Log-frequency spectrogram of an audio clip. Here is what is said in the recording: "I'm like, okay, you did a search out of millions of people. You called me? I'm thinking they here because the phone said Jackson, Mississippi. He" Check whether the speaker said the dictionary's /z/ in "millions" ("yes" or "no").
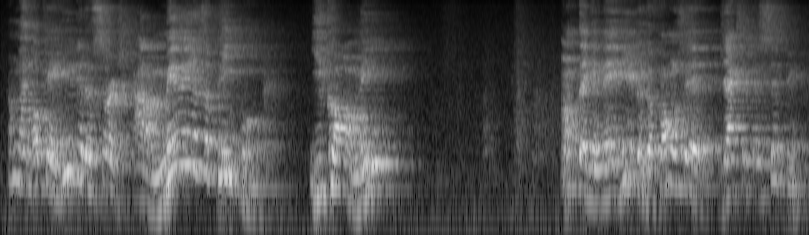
yes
